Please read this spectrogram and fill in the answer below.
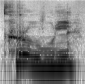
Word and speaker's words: król: the English spelling, that imagine that the O with the accent above it is like 2 O's.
